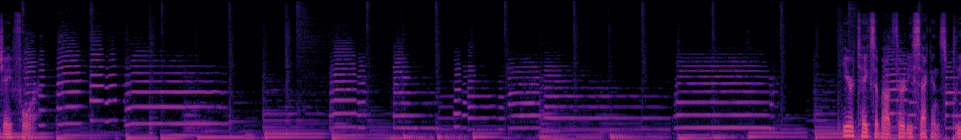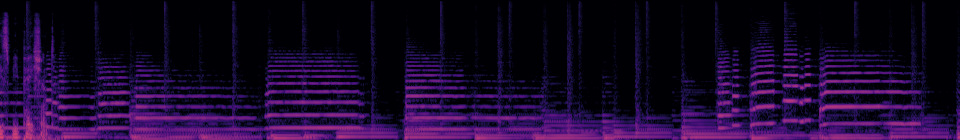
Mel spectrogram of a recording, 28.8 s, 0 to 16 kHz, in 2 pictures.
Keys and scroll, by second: 2.6 Return.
